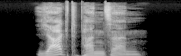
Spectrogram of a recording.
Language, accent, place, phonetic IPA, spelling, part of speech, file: German, Germany, Berlin, [ˈjaːktˌpant͡sɐn], Jagdpanzern, noun, De-Jagdpanzern.ogg
- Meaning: dative plural of Jagdpanzer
